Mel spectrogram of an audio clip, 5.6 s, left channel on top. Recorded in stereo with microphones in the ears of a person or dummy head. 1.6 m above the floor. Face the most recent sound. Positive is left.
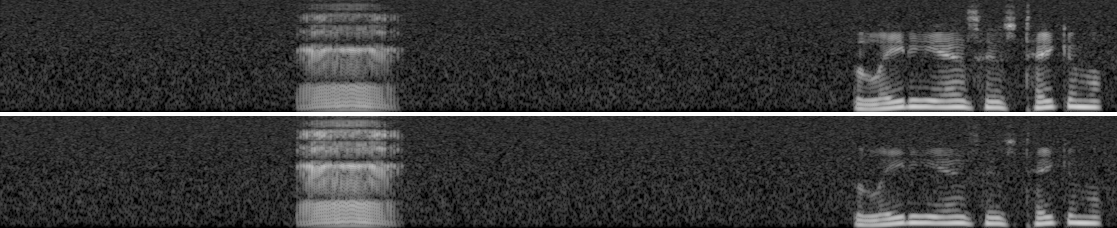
turn(degrees=50)  # may be behind; listen again after turning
